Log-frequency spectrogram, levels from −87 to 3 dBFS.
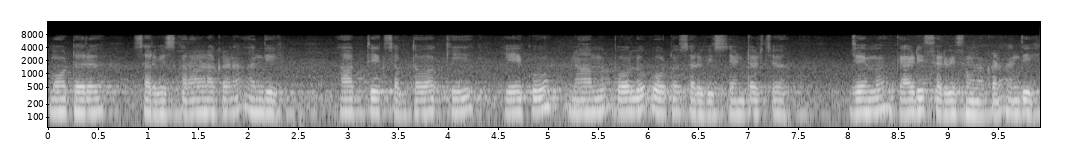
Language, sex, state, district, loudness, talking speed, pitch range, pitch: Garhwali, male, Uttarakhand, Tehri Garhwal, -16 LUFS, 140 wpm, 125-130 Hz, 130 Hz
